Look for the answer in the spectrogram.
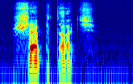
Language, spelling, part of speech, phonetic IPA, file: Polish, szeptać, verb, [ˈʃɛptat͡ɕ], Pl-szeptać.ogg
